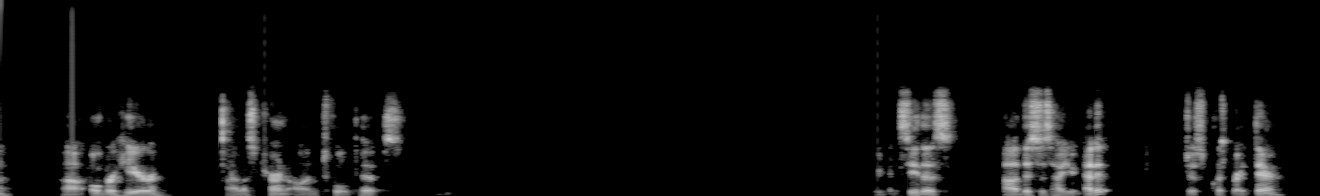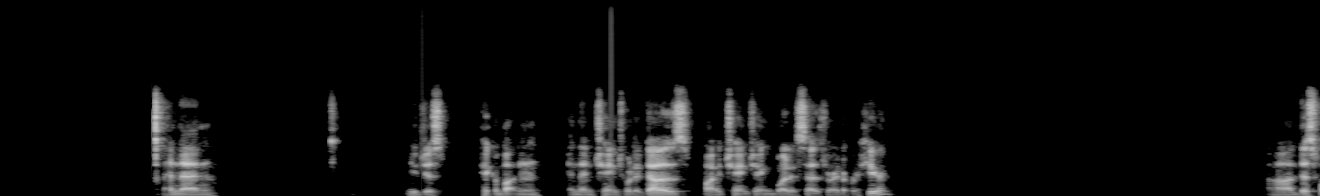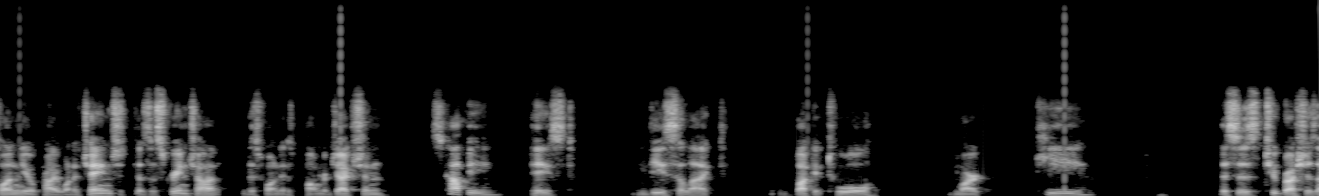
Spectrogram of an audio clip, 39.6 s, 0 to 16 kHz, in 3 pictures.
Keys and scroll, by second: 11.7 e, 16.0 e, 39.3 typing.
